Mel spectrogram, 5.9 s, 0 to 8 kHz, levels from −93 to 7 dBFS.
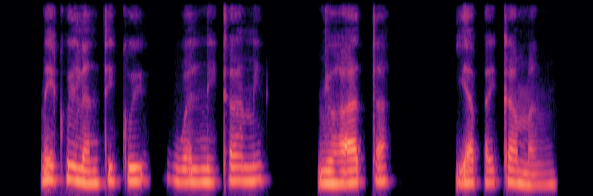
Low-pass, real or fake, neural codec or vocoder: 7.2 kHz; fake; autoencoder, 48 kHz, 32 numbers a frame, DAC-VAE, trained on Japanese speech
